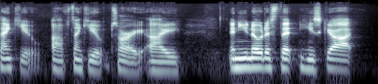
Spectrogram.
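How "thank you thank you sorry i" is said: flustered cyberpunk character voice, lower. Voicing a flustered cyberpunk character who thanks the players and introduces himself: Carson, flustered cyberpunk character. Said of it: "this cyberpunk individual says".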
